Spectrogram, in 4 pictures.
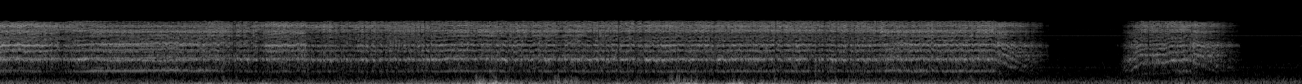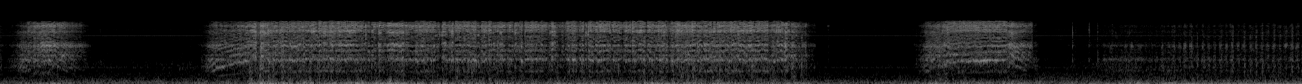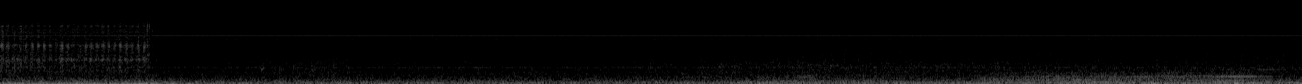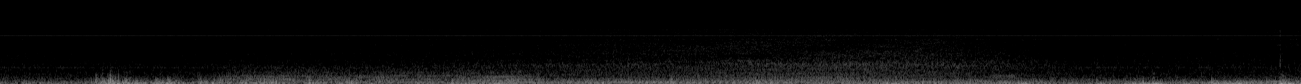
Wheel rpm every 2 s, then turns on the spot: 160, 160, 160, 160, 150, 50, 30, 50, 160, 170, 100, 50, 20, 20, 0, 0, 0, 0, 0, 0, 0, 0, 0, 0, 0, 0.
22-28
